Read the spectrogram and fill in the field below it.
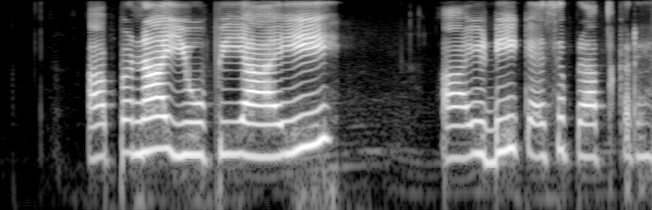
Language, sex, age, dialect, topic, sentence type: Hindi, female, 18-24, Marwari Dhudhari, banking, question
